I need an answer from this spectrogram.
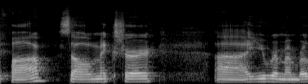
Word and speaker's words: pho: And although it looks like it's pronounced pho, it's actually pho.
